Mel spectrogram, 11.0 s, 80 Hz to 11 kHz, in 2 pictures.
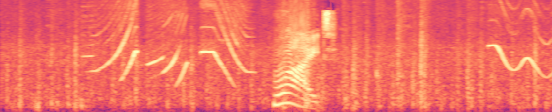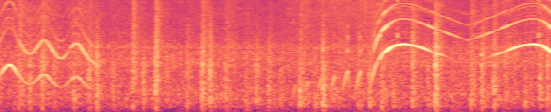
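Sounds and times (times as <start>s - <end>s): cartoon train clattering: 0.0s - 11.0s
whistle-like sliding tones: 0.8s - 2.6s, 4.8s - 6.6s, 8.5s - 11.0s.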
